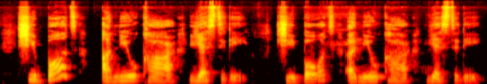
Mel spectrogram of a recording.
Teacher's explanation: Bought here is stressed. It's a verb. That is she didn't sell. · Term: sentence stress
